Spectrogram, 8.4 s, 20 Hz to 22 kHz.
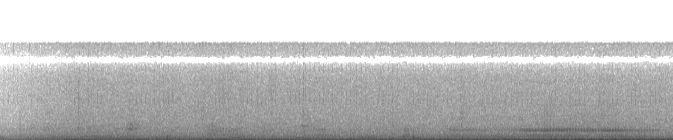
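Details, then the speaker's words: Lenco L75 turntable motor hums with a rough, gritty grind from an overtightened nose plunger screw. The grinding stops when the screw is backed off, which is the correct setting. "now usually you adjust it until that grinding is gone so what i'll do here is do this and back it up until right there and that's where you actually set it so if i tighten it you hear that grinding"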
